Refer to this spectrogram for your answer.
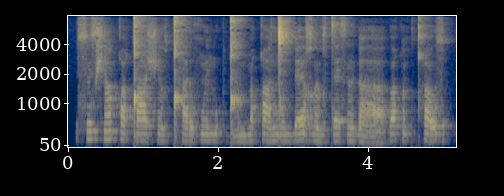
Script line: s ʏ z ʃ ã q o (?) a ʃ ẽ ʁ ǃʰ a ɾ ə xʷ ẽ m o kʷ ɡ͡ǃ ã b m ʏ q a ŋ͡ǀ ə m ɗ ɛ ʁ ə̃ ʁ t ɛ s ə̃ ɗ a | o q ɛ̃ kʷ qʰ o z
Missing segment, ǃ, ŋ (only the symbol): ǃ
